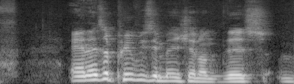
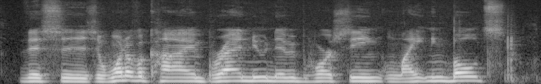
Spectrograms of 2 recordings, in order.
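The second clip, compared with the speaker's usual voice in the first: normal talking voice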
